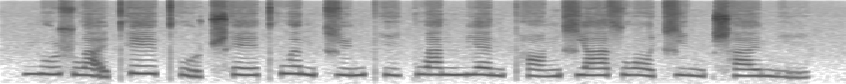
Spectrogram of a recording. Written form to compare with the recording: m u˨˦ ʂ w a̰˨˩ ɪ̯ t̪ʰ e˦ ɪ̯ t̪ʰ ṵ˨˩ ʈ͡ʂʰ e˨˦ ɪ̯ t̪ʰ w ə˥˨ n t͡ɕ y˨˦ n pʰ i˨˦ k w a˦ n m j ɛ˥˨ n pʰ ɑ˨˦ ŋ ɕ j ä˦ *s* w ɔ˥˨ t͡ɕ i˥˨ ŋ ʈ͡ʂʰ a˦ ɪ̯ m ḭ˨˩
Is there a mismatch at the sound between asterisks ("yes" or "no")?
no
